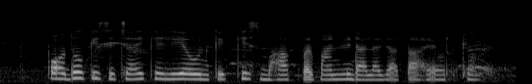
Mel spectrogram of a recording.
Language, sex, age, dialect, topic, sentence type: Hindi, female, 18-24, Hindustani Malvi Khadi Boli, agriculture, question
